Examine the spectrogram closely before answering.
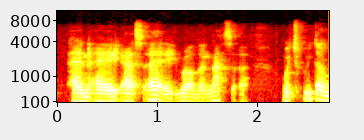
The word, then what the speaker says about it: NASA: an impact on how screen readers for example pronounce things so words like NASA if you make it capitalized then it may say na sa rather NASA which we don't really further refer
